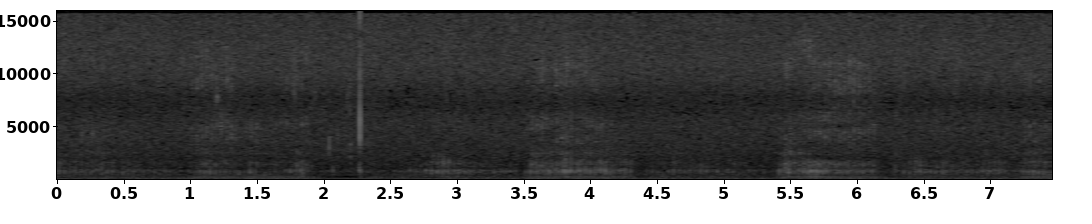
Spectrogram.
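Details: Grooming four-month-old Siberian forest cat kitten purring steadily; low rumble with intermittent soft licking rustles and a single sharp click.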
